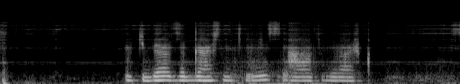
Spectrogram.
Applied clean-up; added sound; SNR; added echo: neural separator model SepFormer DNS4.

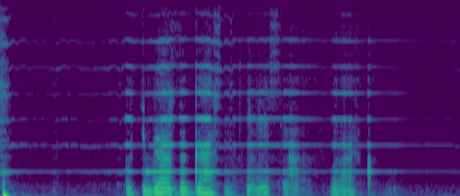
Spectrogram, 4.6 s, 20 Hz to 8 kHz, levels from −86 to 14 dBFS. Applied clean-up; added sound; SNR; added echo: neural mask model RNNoise.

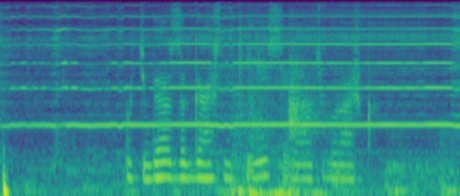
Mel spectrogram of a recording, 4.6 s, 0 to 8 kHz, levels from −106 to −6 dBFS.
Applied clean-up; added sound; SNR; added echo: none; Bowed string instrument; 2 dB; none.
